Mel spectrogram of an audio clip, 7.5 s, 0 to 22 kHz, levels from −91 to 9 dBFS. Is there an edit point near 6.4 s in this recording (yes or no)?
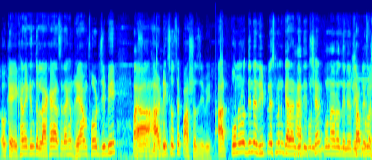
no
